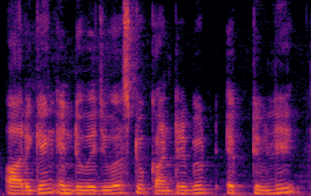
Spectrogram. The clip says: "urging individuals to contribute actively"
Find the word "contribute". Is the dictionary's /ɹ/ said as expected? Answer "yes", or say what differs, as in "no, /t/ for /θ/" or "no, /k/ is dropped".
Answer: yes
